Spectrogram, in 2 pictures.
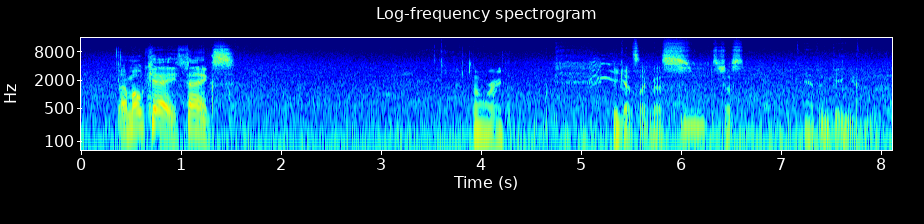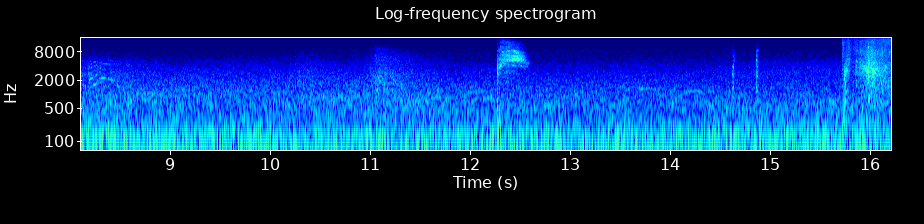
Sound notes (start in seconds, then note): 14.5 kissing sounds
